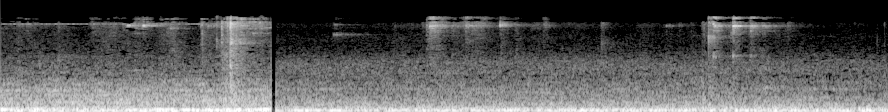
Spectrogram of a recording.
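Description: A metal door latch clicks and rattles.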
